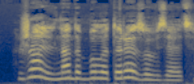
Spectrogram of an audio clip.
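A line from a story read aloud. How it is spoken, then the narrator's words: Sighing. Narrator (Russian): вздохнул Жак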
